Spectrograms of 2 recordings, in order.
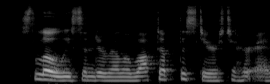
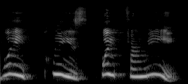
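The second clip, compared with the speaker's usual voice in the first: much higher, louder call down the stairs; 14 semitones higher, 11 dB louder, slower than usual. A narrator's reading. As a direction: call after them as she runs.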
